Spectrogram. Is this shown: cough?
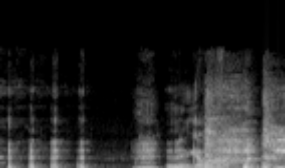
yes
